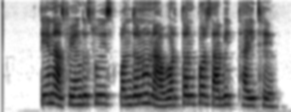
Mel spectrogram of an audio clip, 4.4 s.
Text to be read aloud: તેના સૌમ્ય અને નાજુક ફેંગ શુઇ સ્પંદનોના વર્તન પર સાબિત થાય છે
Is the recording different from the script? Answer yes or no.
yes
